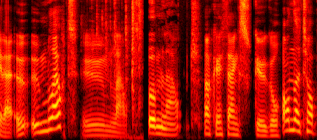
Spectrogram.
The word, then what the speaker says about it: Umlaut: Umlaut.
